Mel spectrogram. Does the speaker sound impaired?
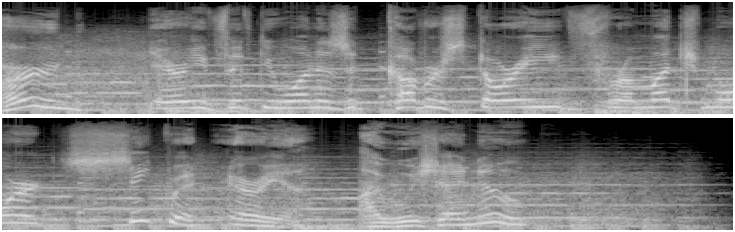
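No.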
